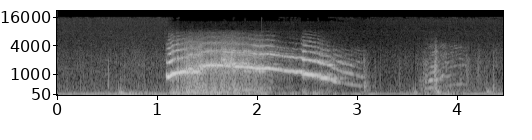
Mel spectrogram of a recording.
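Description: A woman's terrified scream: one long cry of about two seconds that rises and then falls in pitch. It plays over the steady low hum of an old film soundtrack.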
